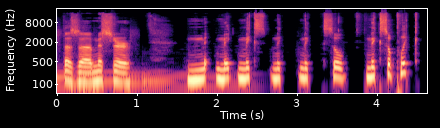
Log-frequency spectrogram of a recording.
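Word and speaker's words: Mxyzptlk: uh mister mcmix mixo mixo click that's how you pronounce it he's pretty cool especially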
